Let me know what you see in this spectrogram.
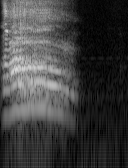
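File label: Warrior Death Vox; Civ4 warlords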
